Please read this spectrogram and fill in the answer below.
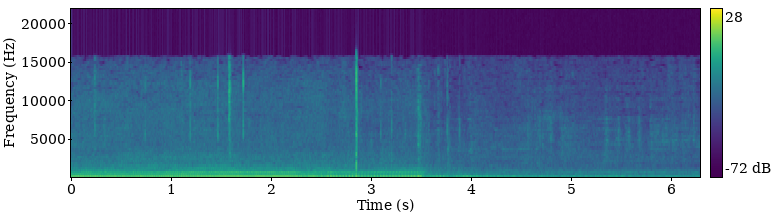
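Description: A car engine at full throttle, held at high revs, its pitch dropping about two seconds in as it passes, then fading away over the last few seconds.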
